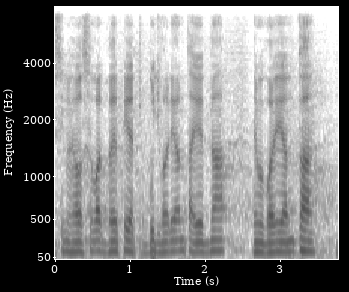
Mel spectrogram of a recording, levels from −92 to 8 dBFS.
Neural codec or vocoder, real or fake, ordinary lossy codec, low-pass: codec, 44.1 kHz, 1.7 kbps, Pupu-Codec; fake; Opus, 64 kbps; 7.2 kHz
